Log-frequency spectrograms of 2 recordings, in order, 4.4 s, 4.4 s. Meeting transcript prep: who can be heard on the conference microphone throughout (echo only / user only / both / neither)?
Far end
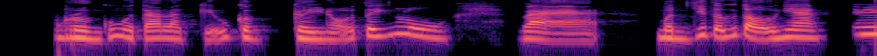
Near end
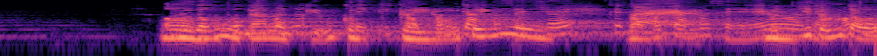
both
